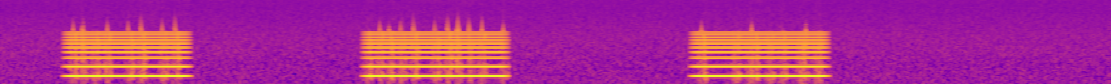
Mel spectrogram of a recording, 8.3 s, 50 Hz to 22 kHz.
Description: Ship horn signal, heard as a ship's horn, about 450 Hz. 3 short. At sea: I am operating astern propulsion.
